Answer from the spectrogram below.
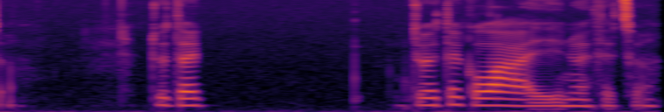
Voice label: "gwaalau", Welsh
